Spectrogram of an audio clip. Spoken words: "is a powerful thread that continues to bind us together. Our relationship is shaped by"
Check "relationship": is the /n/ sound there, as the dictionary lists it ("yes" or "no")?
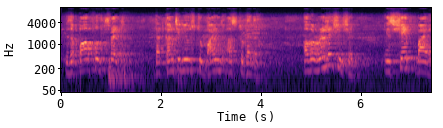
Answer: yes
